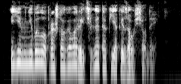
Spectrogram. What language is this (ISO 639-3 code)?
bel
